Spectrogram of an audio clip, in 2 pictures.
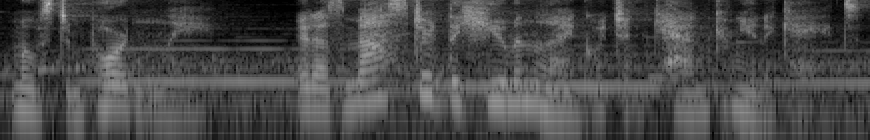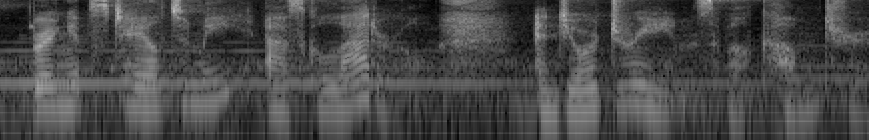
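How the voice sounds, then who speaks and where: An actress playing a poised, alluring financier in a video game, speaking in a deliberate, seductive and sly manner. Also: female voice, mid-range voice, natural voice. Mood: sly, composed. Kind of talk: dramatic video game voice acting. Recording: loud music behind the voice.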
